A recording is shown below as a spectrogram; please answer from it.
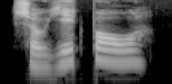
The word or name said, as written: sovjetborger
